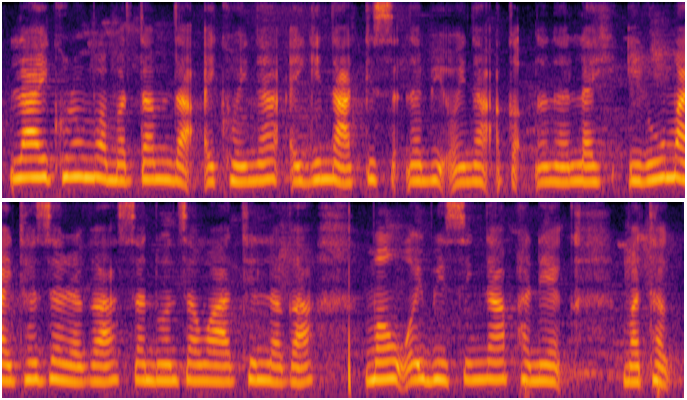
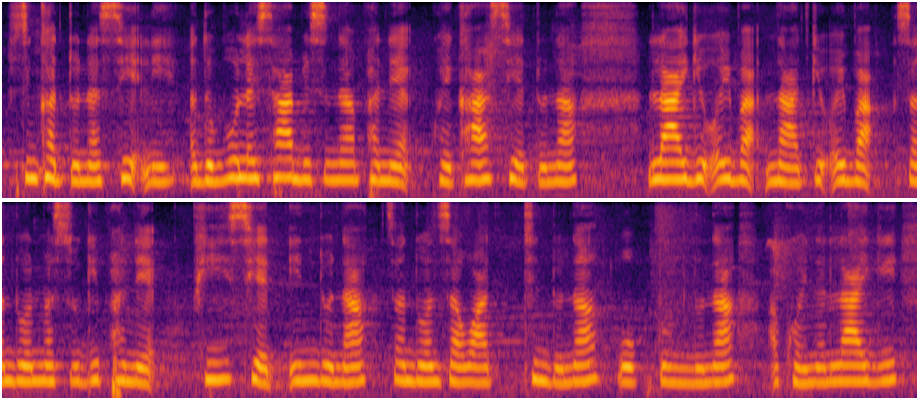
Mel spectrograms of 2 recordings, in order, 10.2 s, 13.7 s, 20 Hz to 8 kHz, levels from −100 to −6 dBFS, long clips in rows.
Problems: none marked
